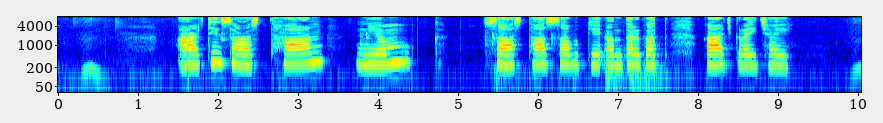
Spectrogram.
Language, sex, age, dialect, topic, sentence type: Magahi, female, 36-40, Western, banking, statement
